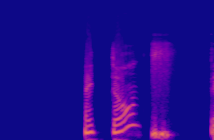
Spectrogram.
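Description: A young man speaks briefly and with animation, close to a microphone.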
